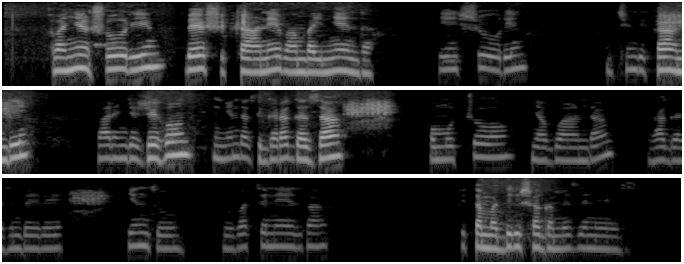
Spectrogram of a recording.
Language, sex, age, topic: Kinyarwanda, female, 25-35, government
